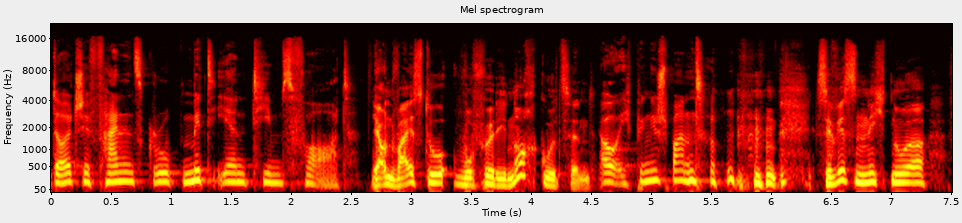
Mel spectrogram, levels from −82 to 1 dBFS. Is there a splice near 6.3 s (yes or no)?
yes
